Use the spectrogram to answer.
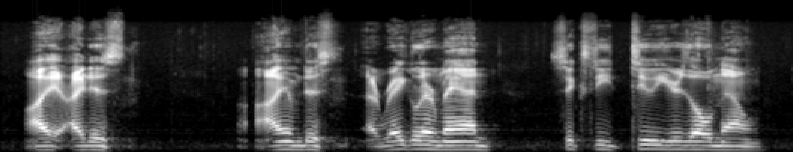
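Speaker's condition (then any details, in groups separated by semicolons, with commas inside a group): Cerebral palsy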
